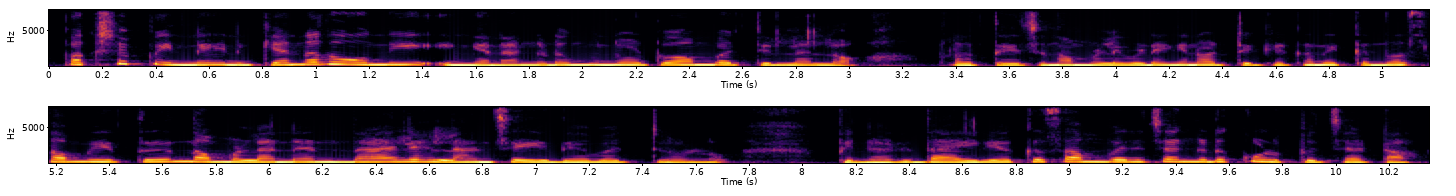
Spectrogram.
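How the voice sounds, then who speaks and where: A young mother who vlogs narrates her day in a chatty voice-over, often ending sentences with a soft "tto." Her voice is a little high and the recording has no room sound.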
